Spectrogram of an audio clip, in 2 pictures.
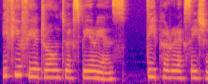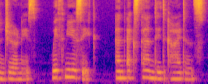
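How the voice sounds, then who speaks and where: A woman guiding a meditation in a soft, soothing, gentle voice with breathy phrase endings. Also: medium pitch, steady tone. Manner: soothing, gentle, unhurried with long pauses. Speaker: meditation guide. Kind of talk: guided meditation narration.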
